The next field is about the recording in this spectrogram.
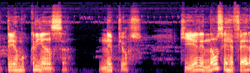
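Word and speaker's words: νήπιος: concerne o termo criança, népios, que ele não se refere aos tolos. Quando dizemos népios, é a doçura que desejamos exprimir. Népios é composto das sílabas ne e épios, que quer dizer doce.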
